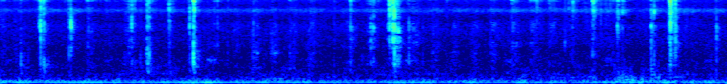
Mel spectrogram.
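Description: A rabbit nibbling and crunching a cauliflower leaf: faint, irregular crisp bites and chews, a few sharper crunches among them.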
